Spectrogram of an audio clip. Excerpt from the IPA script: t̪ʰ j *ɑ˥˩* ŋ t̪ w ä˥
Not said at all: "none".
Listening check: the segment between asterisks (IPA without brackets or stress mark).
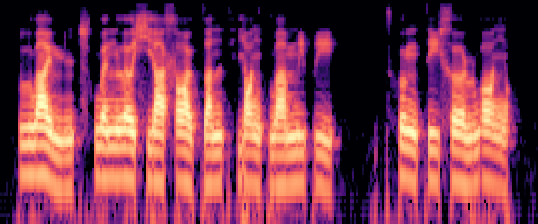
ɑ˥˩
